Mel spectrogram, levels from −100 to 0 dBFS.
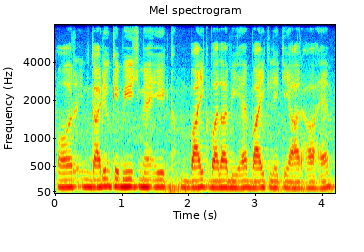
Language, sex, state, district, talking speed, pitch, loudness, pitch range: Hindi, male, Himachal Pradesh, Shimla, 225 wpm, 120 Hz, -14 LUFS, 115-130 Hz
